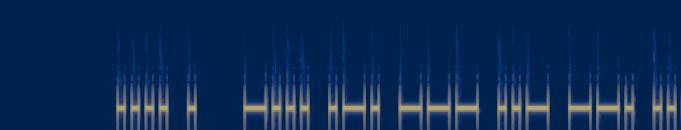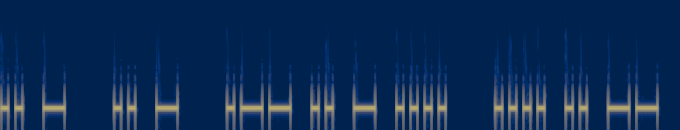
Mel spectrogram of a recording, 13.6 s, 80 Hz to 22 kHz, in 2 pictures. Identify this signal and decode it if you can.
Morse code, heard as a keyed tone, about 17 wpm, 700 Hz. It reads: HE BROUGHT IT WITH HIM
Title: Sentences from Top 500 Words 17wpm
